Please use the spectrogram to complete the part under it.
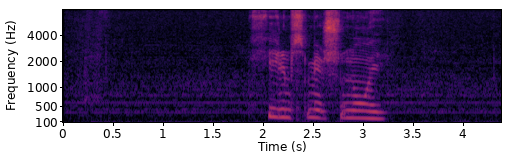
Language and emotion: Russian, sad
